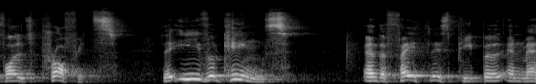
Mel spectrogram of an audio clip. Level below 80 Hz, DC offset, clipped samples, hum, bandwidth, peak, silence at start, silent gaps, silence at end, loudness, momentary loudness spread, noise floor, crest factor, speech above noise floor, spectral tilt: -76 dBFS; under 0.1%; under 0.1%; none; 14 kHz; -4 dBFS; 0 s; none; 0 s; -22 LUFS; 9 LU; -56 dBFS; 18 dB; 35 dB; -4 dB/octave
